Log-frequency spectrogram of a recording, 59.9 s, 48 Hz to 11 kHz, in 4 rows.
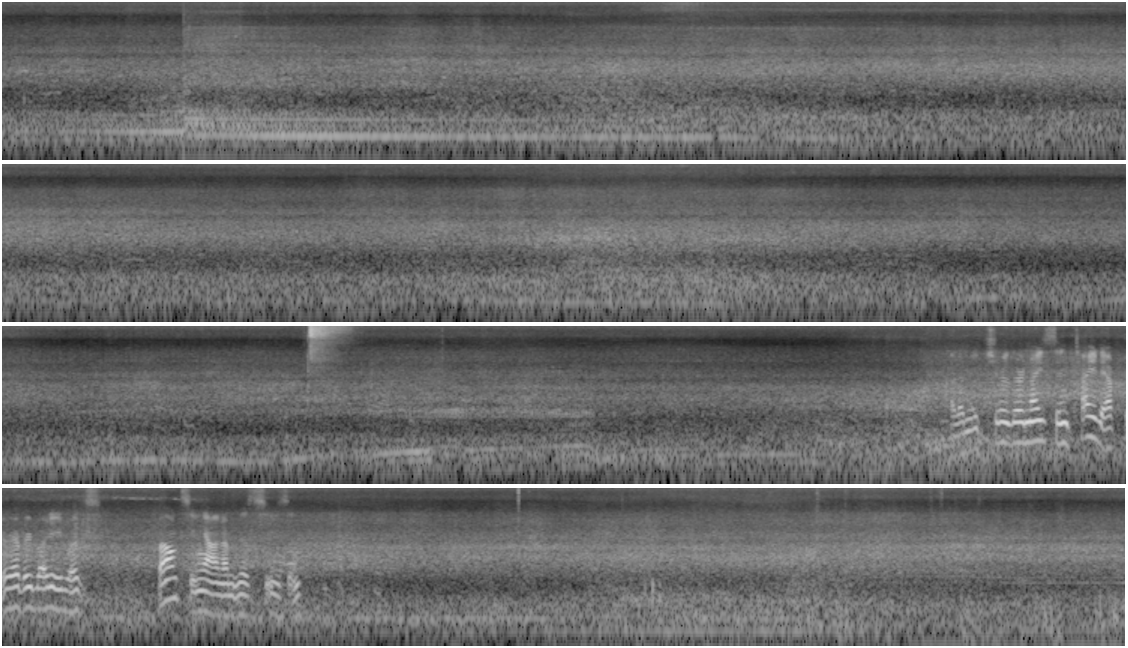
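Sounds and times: truck engine humming: 0.0 - 59.9
short sharp hiss: 34.0 - 34.8.

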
